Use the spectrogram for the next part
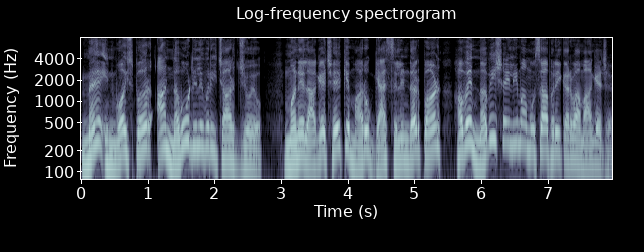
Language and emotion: Gujarati, surprised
